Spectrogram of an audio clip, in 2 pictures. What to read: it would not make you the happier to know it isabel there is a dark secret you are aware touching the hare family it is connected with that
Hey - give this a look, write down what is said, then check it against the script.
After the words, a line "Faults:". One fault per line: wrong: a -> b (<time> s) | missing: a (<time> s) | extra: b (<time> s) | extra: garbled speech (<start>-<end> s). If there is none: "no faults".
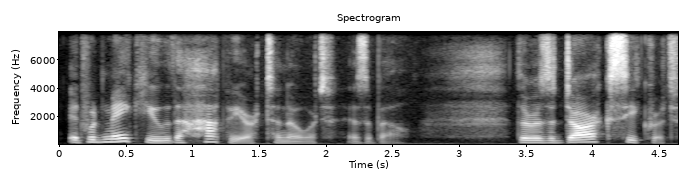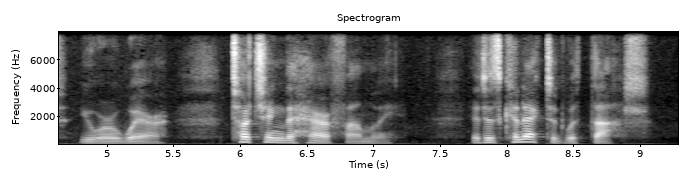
it would make you the happier to know it isabel there is a dark secret you are aware touching the hare family it is connected with that
Faults:
missing: not (0.3 s)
